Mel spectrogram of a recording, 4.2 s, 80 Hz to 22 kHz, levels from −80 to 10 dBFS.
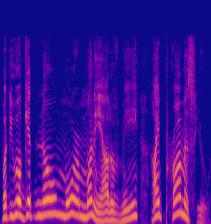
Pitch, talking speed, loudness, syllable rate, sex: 200 Hz, 185 wpm, -19 LUFS, 4.1 syllables/s, male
